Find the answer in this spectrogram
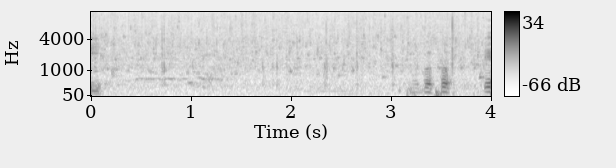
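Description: A steady hiss from potassium permanganate and glycerol reacting and smoking inside a cardboard tube, with a brief low voice sound a little after three seconds in.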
